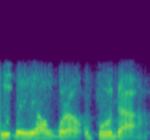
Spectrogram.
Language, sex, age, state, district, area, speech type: Manipuri, female, 60+, Manipur, Kangpokpi, urban, conversation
